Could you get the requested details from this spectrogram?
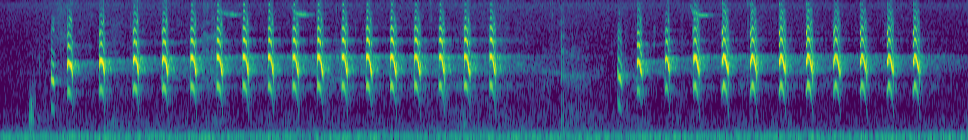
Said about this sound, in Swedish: Hörni, vi ska, vi ska lyssna lite på duvhöken, hur den låter.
